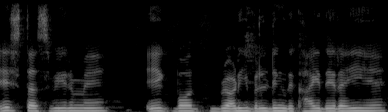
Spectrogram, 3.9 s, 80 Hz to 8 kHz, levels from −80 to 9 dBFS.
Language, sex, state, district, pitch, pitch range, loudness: Hindi, female, Chhattisgarh, Bilaspur, 190 Hz, 180-190 Hz, -31 LUFS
